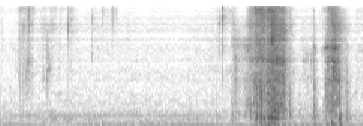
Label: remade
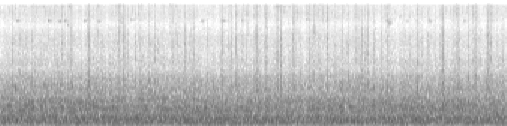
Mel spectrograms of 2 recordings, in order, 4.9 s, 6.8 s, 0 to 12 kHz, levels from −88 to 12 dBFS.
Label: recorded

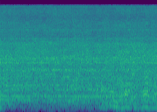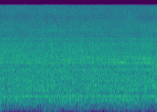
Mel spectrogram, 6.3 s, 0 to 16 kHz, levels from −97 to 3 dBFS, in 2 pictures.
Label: remade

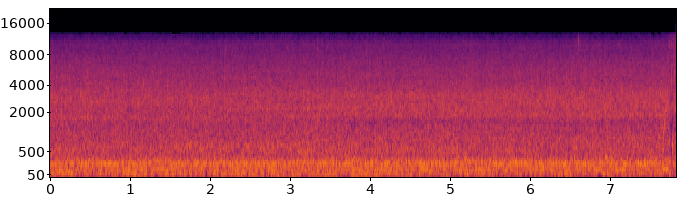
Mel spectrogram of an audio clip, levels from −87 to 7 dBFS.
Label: recorded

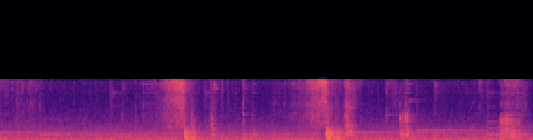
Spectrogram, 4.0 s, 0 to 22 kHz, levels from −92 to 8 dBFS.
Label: recorded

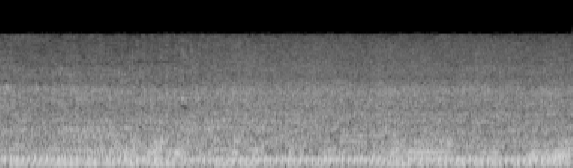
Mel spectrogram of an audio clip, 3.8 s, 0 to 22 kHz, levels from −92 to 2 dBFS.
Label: recorded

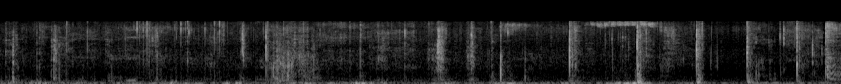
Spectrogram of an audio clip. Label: recorded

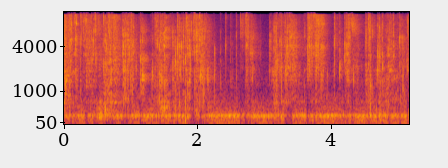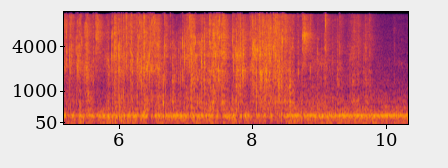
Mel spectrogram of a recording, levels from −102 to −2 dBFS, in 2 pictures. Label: recorded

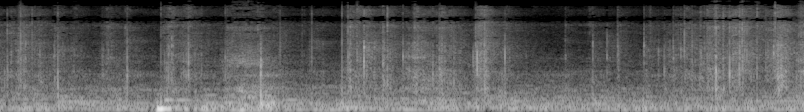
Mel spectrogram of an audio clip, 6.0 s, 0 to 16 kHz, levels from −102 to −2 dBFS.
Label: remade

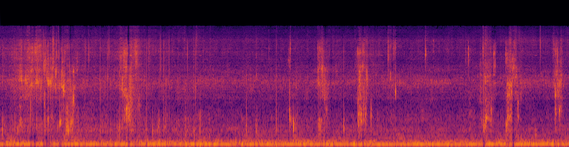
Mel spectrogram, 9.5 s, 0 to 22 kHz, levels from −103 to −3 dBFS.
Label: remade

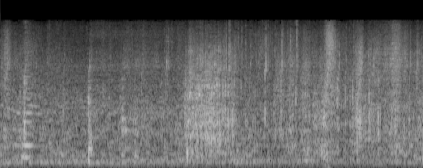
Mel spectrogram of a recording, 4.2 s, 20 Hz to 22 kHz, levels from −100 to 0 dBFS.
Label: recorded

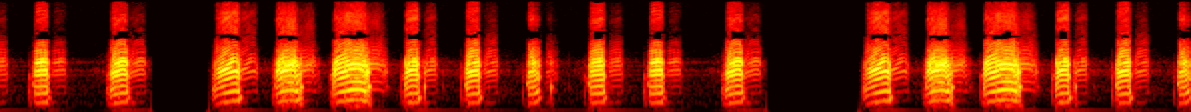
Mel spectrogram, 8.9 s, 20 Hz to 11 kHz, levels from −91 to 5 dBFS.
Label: recorded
